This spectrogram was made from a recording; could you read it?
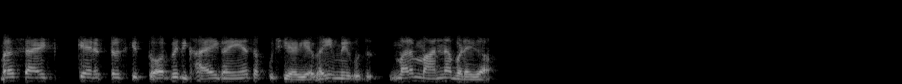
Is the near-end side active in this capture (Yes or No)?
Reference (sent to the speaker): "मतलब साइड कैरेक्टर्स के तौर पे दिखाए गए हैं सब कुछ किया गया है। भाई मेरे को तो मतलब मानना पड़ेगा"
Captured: No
